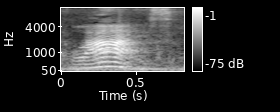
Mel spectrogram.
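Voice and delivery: normal talking voice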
